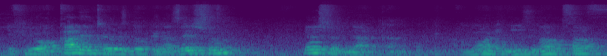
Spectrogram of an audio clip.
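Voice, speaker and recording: A fairly high-pitched man with a Zambian accent leads a motivational training session. He gives instructions, repeats himself and checks in with his listeners. The voice comes from well away from the mic in a very echoey, noisy room. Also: fairly quick, distant mic. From Luapula, Zambia. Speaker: trainer leading a presentation course. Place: indoor training room with stage.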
